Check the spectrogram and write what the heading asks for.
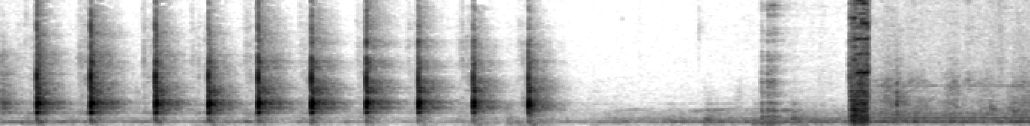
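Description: Kitchen knife slicing a banana on a wooden cutting board: a quick, even run of about ten crisp chops, roughly four a second, that stops near three seconds in. A single louder knock follows about four seconds in.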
